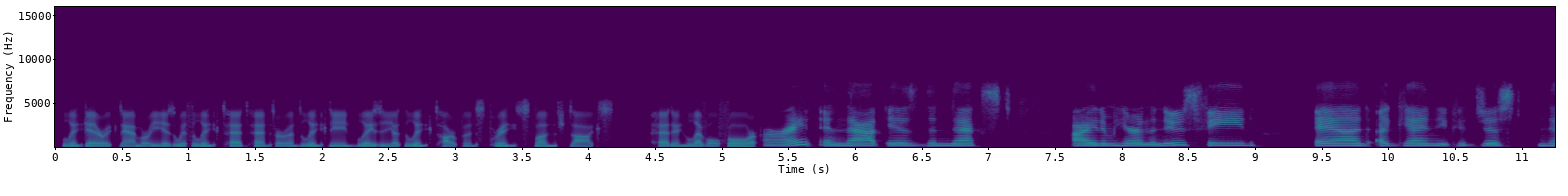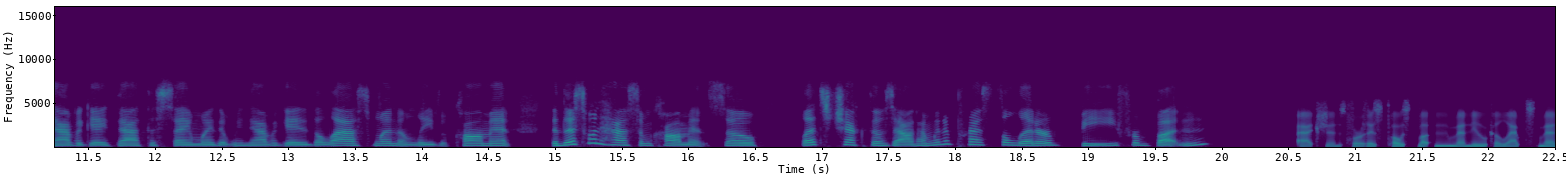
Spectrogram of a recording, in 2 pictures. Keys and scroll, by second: 18.5 b.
